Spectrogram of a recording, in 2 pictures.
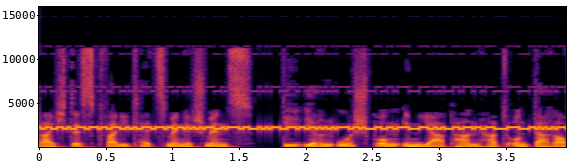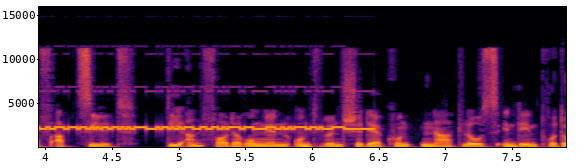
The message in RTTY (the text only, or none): … NA RZECZ REGIONU MORZA SRODZIEMNEGO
